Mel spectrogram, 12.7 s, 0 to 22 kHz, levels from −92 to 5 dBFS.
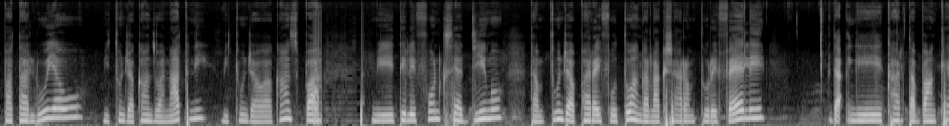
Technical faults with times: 4.17-4.94 robotic sound from repeated short buffers

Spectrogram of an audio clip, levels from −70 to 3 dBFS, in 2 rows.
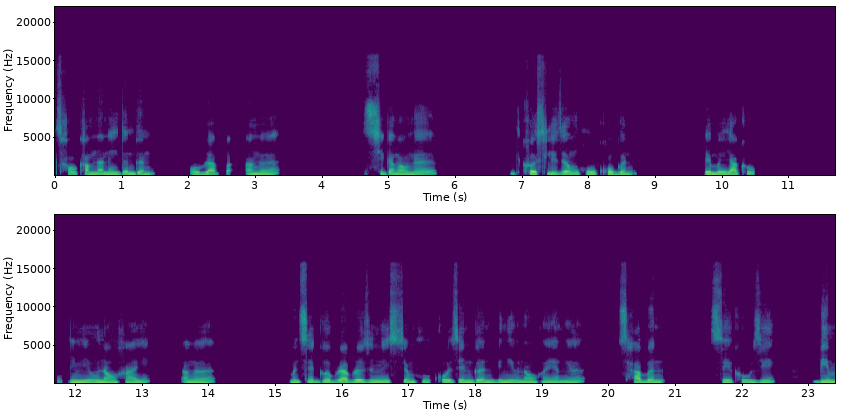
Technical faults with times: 10.47-11.74 playback stall

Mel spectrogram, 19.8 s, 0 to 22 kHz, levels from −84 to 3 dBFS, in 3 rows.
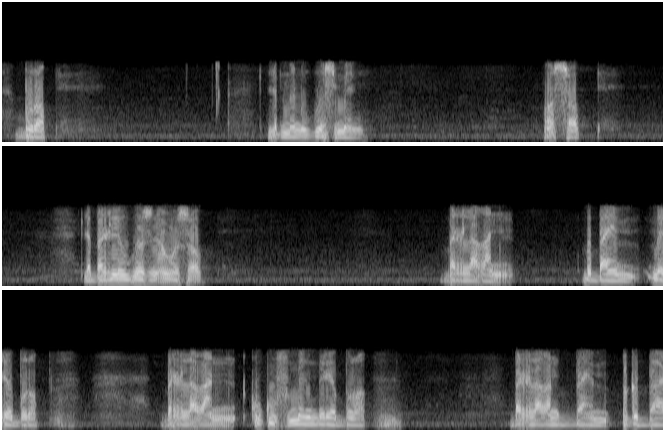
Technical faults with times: none

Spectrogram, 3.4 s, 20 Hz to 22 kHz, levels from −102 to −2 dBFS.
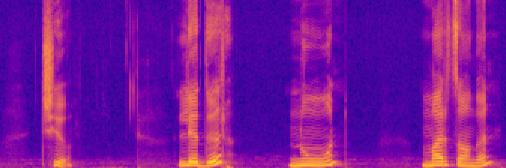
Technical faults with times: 0.00-3.38 audio read two samples at a time (double speed)

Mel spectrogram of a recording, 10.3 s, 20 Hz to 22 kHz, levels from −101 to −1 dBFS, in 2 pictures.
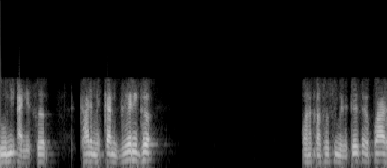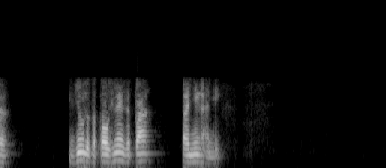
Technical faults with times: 0.00-10.31 G.723.1 codec
8.84-8.90 VoIP packet loss concealed by the speech codec

